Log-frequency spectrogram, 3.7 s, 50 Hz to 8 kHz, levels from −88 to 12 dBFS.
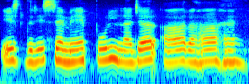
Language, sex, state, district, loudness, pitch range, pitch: Hindi, female, Jharkhand, Ranchi, -14 LUFS, 190-210 Hz, 200 Hz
